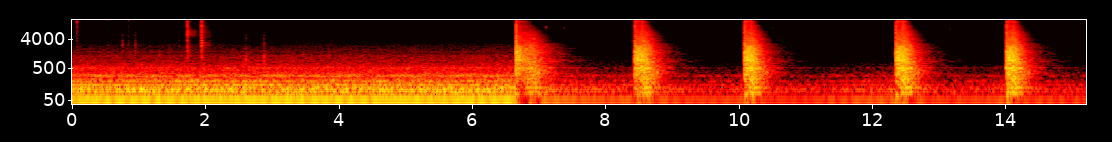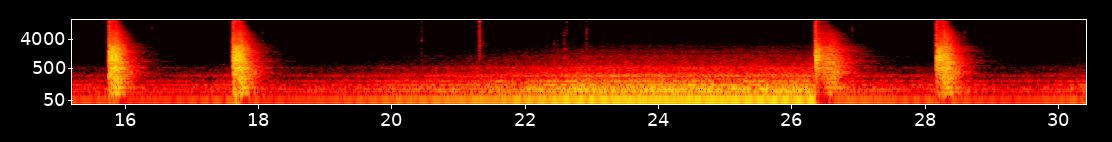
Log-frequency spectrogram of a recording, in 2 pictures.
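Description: Kimber Micro 9 9mm micro pistol firing in an indoor range: seven shots about two seconds apart, a pause of several seconds, then two more shots near the end, each shot echoing off the range walls. A steady low rumble sits under the quiet stretches.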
